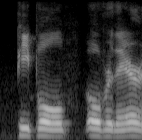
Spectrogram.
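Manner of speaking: usual speaking voice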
